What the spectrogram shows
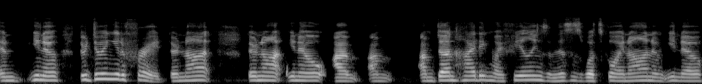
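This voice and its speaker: In a quiet background with a dry, close sound and no echo, a woman with an ordinary speaking voice talks at a moderate pace, medium pitch, and fairly even intonation. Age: 60s. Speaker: podcast guest, fan. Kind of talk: casual chat.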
